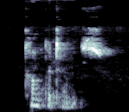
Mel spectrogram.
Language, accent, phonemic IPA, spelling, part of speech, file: English, Southern England, /ˈkɒm.pə.təns/, competence, noun, LL-Q1860 (eng)-competence.wav
- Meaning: The quality or state of being competent, i.e. able or suitable for a general role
